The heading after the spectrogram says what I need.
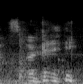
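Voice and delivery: high "sorry" between bursts of laughter; laughing apology. Real, not acted. Saying sorry after a sudden mishap, laughing. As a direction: apologise while cracking up.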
